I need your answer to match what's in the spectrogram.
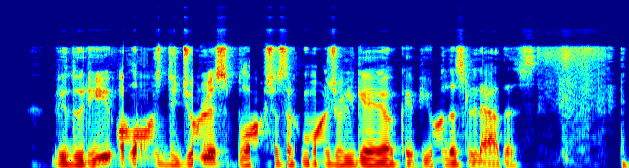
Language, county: Lithuanian, Utena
